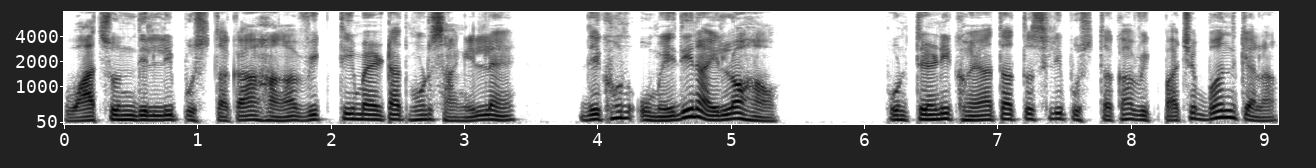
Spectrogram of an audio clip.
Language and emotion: Goan Konkani, sad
